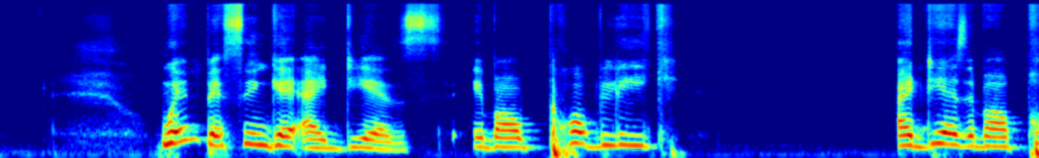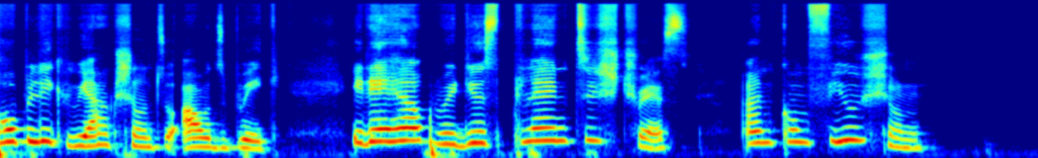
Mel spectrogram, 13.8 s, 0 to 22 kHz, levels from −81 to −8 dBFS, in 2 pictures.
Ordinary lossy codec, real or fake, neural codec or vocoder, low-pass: none; fake; autoencoder, 48 kHz, 128 numbers a frame, DAC-VAE, trained on Japanese speech; none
